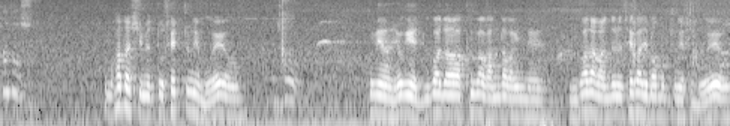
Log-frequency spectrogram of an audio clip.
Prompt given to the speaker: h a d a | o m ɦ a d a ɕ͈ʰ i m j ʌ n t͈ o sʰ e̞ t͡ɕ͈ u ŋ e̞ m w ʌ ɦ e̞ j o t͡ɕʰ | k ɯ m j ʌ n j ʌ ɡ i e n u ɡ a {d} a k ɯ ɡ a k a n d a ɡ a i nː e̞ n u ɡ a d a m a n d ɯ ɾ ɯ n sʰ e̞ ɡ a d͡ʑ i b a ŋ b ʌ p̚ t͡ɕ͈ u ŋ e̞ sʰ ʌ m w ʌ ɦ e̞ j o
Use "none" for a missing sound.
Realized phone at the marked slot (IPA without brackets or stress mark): d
